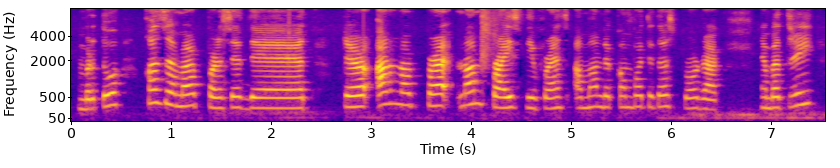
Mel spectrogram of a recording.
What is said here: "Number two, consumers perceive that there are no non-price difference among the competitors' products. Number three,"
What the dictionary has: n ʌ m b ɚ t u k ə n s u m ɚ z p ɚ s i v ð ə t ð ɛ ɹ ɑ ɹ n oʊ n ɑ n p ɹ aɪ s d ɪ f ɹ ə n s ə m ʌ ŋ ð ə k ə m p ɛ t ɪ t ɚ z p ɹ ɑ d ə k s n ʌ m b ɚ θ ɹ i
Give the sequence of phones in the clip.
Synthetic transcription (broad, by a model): n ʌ m b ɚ t u k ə n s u m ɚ p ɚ s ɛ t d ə t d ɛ ɹ ɑ ɹ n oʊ n ɑ n p ɹ aɪ s d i f ɹ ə n s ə m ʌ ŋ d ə k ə m p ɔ t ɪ t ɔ s p ɹ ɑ d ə k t n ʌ m b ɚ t ɹ i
